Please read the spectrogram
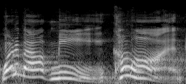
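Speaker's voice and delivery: high, whiny mock complaint; mock self-pity. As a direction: play up feeling sorry for yourself, pitched high. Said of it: "very easily twisted into self-pity".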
